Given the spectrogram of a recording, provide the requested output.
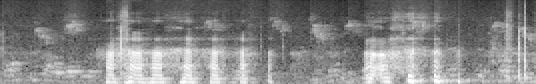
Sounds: Laughter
